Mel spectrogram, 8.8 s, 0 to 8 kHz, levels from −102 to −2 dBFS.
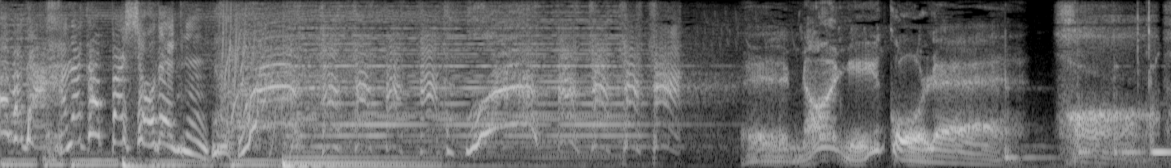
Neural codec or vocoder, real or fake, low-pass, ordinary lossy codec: none; real; none; none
